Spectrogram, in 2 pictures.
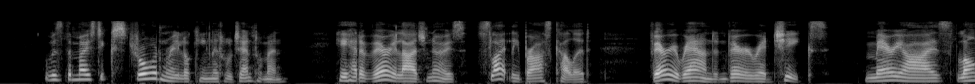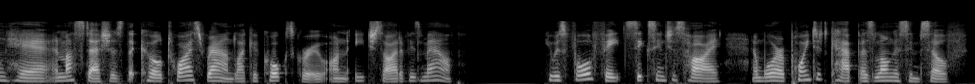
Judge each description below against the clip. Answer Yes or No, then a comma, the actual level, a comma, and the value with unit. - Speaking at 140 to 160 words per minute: No, average, 180 wpm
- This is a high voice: No, medium, 160 Hz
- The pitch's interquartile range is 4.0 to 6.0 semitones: Yes, average, 4.7 semitones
